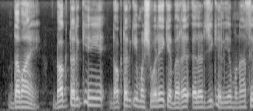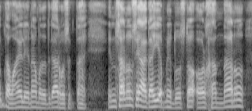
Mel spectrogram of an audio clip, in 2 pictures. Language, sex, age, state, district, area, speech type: Urdu, male, 18-30, Telangana, Hyderabad, urban, spontaneous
